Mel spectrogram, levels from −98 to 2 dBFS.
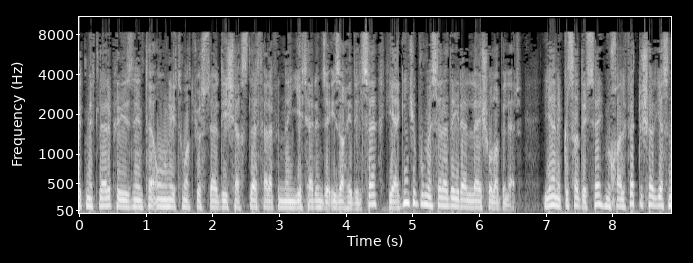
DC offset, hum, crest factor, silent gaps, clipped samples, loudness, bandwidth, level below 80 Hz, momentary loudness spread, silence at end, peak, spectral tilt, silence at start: under 0.1%; none; 8 dB; none; 0.5%; -9 LUFS; 8.8 kHz; -34 dBFS; 4 LU; 0 s; 0 dBFS; -5.5 dB/octave; 0 s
